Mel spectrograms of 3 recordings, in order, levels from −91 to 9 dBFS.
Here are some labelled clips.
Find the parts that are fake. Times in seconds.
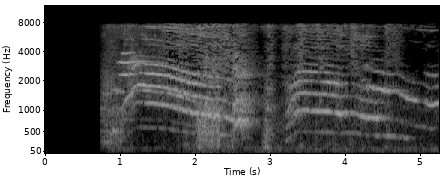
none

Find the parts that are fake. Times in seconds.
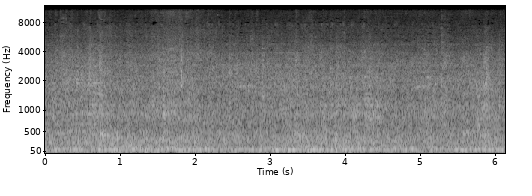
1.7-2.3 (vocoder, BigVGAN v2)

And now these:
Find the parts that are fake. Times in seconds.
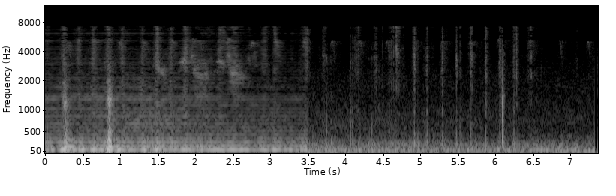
0.0-3.5 (vocoder, HiFi-GAN)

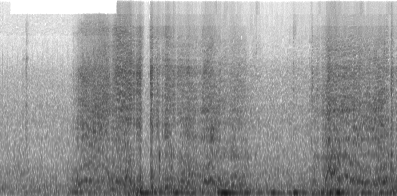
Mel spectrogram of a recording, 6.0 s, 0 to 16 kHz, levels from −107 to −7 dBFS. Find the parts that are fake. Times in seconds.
2.5-3.4 (vocoder, Vocos)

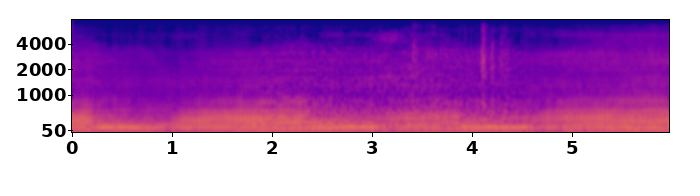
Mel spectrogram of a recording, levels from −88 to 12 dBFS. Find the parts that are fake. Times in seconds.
0.0-1.9 (vocoder, Vocos); 4.5-6.0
